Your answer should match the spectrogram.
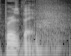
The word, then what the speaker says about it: Brisbane: You said it wrong. It's Brisbane.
